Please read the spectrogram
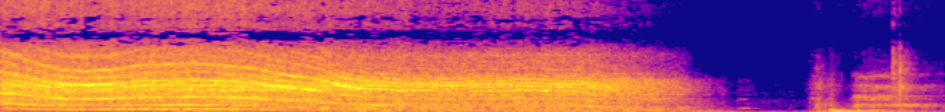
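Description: Makita cordless drill driving a long screw into a timber stud frame: the motor whine starts suddenly, wavers, then sinks in pitch and dies away after about three and a half seconds as the nearly flat battery gives out under the load. A couple of short soft knocks follow near the end.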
